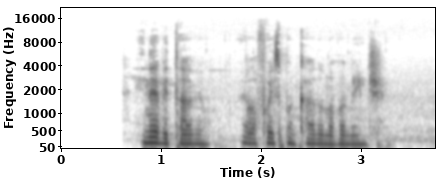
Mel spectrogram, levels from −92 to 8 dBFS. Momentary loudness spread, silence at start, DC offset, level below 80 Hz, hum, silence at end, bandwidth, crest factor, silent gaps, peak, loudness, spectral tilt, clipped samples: 12 LU; 0.8 s; under 0.1%; -52 dBFS; none; 0.45 s; 14 kHz; 20 dB; none; -8 dBFS; -27 LUFS; -5.5 dB/octave; under 0.1%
